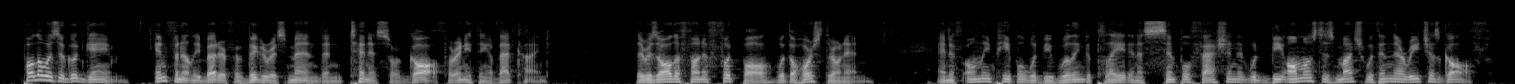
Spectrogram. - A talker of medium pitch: No, low, 110 Hz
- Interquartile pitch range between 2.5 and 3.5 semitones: No, average, 4.7 semitones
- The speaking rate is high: Yes, fast, 220 wpm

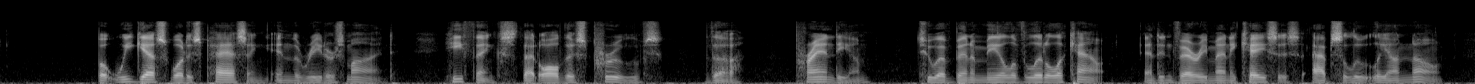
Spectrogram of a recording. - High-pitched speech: No, low, 100 Hz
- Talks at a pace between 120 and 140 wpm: Yes, slow, 135 wpm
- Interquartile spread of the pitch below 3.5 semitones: Yes, average, 3.1 semitones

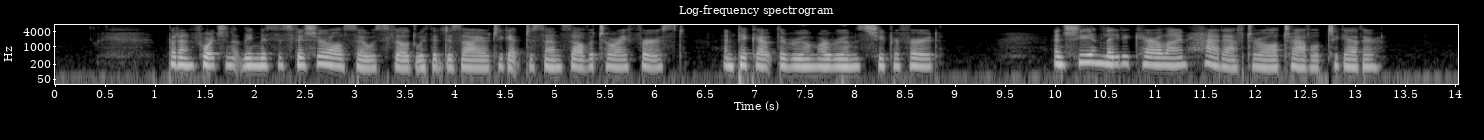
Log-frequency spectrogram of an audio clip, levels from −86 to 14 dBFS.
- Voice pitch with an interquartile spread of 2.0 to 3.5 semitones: Yes, average, 2.7 semitones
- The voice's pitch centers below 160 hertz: No, medium, 165 Hz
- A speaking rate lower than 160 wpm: Yes, average, 150 wpm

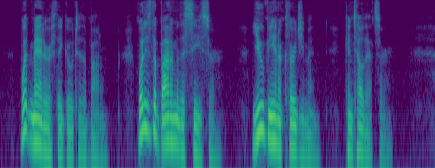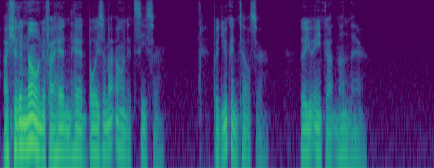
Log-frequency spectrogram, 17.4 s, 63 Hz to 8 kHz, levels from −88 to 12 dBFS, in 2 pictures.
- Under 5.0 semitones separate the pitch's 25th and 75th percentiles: No, wide, 5.5 semitones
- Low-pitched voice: Yes, very low, 95 Hz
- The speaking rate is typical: Yes, average, 175 wpm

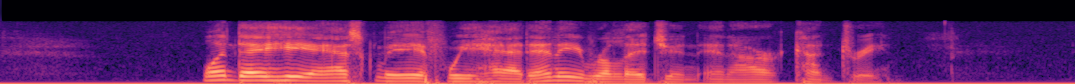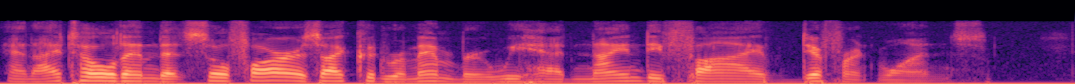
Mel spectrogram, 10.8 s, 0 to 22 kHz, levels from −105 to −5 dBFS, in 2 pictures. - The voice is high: No, medium, 140 Hz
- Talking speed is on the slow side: No, average, 165 wpm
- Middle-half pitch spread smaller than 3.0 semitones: No, average, 4.8 semitones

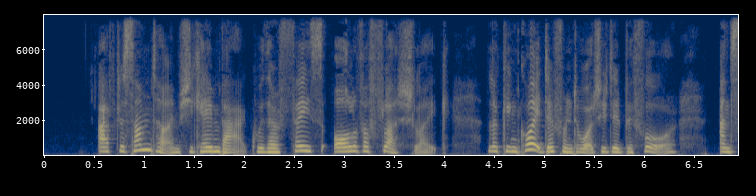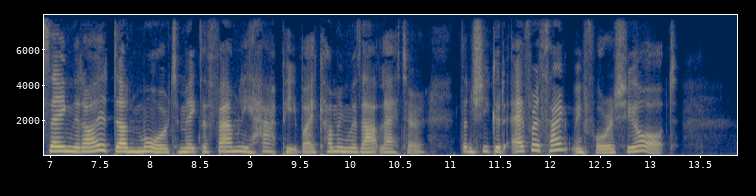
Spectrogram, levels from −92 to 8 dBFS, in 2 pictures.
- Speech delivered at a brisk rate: Yes, fast, 210 wpm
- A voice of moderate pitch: No, high, 230 Hz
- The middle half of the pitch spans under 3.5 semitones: Yes, average, 3.1 semitones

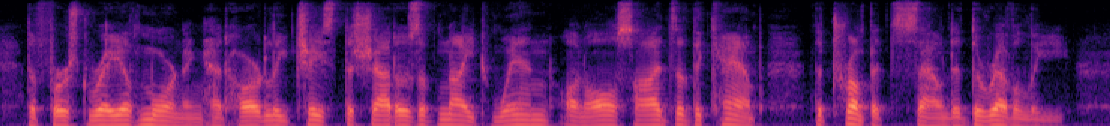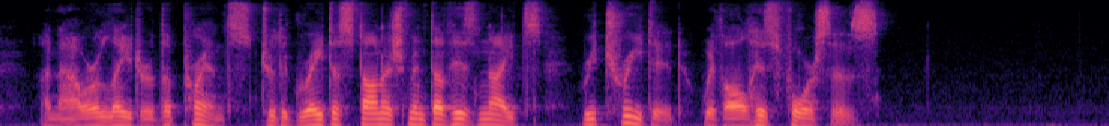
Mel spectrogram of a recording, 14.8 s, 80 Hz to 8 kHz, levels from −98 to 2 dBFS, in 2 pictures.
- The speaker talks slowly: No, average, 165 wpm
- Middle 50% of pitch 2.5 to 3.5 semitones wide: Yes, average, 3.2 semitones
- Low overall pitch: Yes, low, 115 Hz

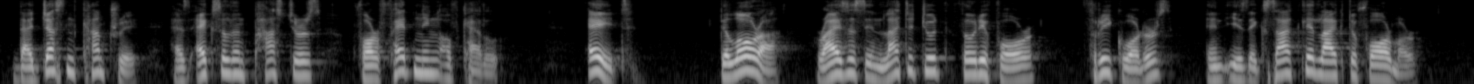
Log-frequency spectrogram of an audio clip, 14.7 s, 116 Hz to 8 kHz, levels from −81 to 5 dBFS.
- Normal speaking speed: No, slow, 100 wpm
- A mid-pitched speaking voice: Yes, medium, 180 Hz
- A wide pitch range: Yes, wide, 6.2 semitones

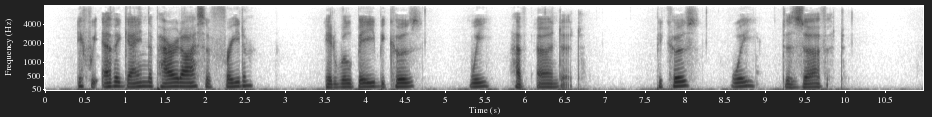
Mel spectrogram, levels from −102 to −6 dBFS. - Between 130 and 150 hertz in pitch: Yes, low, 135 Hz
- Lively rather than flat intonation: No, average, 2.7 semitones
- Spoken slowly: Yes, slow, 110 wpm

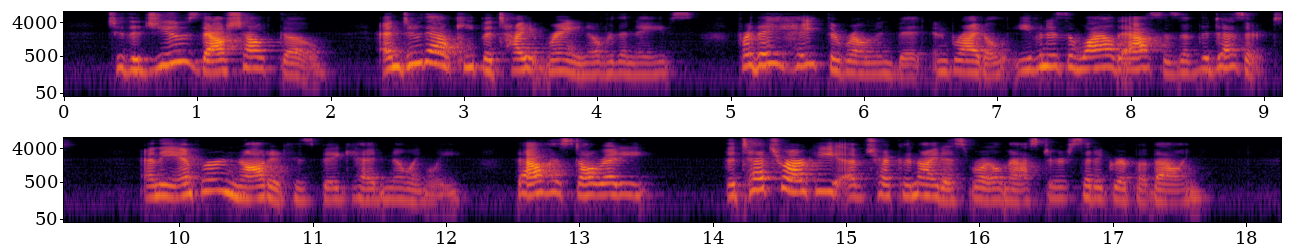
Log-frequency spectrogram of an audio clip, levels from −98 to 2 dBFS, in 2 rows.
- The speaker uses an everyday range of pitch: No, wide, 6.5 semitones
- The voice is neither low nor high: No, high, 210 Hz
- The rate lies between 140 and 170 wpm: No, average, 185 wpm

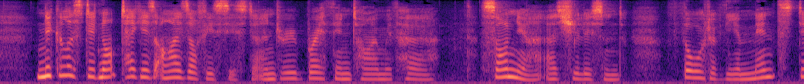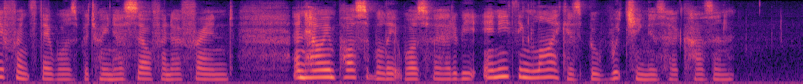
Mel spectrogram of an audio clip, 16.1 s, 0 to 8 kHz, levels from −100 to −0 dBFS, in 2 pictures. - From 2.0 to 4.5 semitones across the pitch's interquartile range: No, average, 5.2 semitones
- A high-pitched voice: Yes, high, 195 Hz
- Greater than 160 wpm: Yes, average, 180 wpm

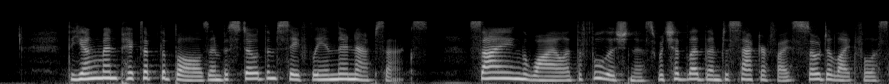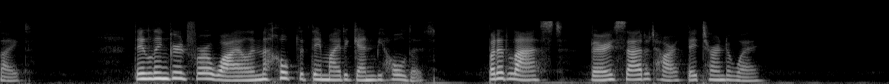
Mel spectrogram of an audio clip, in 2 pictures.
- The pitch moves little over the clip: No, average, 3.9 semitones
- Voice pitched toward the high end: Yes, high, 220 Hz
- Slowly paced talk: No, average, 180 wpm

